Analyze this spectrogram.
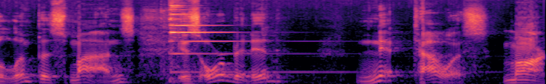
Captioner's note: bell dinging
